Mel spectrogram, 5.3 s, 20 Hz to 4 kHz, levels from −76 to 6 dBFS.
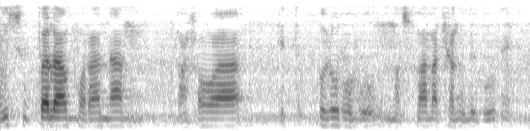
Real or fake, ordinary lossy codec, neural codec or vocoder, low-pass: fake; none; codec, 16 kHz, 2 kbps, FunCodec, trained on LibriTTS, 25 frames a second; 3.6 kHz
